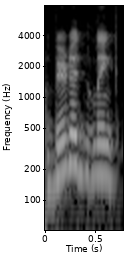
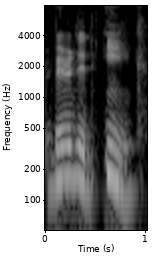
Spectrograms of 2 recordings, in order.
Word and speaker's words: Bearded Inc: and then yeah so bearded Link in B bearded Inc I've always mistakenly pronounced it bearded link it's hard to tell whether it's a lowercase l or an uppercase I I think it's an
